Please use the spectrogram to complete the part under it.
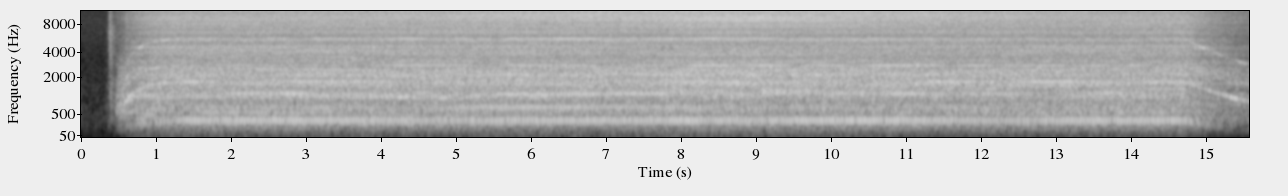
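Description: A loud cordless upright vacuum cleaner, a Vax Life or Hoover Linx, starts abruptly on carpet and runs steadily with a high whine and a droning motor, pitch shifting slightly as it moves slowly back and forth.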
